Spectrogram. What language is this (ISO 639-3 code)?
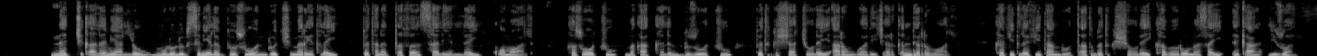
amh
